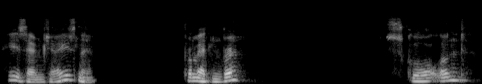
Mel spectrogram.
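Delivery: a hint of a bad Scottish accent; mock Scottish lilt, barely there; terrible Scottish accent. Greeting a viewer from Edinburgh in a lightly put-on Scottish accent. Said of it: "I did a really terrible Scottish accent".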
